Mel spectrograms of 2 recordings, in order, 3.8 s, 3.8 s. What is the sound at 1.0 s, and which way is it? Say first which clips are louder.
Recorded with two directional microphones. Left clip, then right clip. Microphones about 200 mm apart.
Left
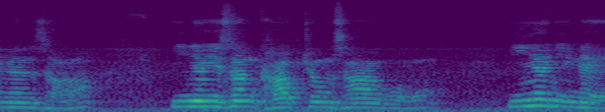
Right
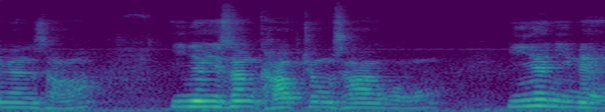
Speech: right 5 dB; 10° left (ahead or behind).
